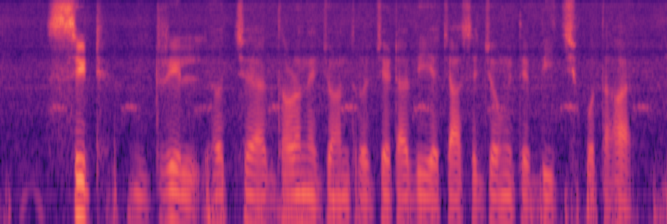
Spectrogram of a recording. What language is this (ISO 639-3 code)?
ben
